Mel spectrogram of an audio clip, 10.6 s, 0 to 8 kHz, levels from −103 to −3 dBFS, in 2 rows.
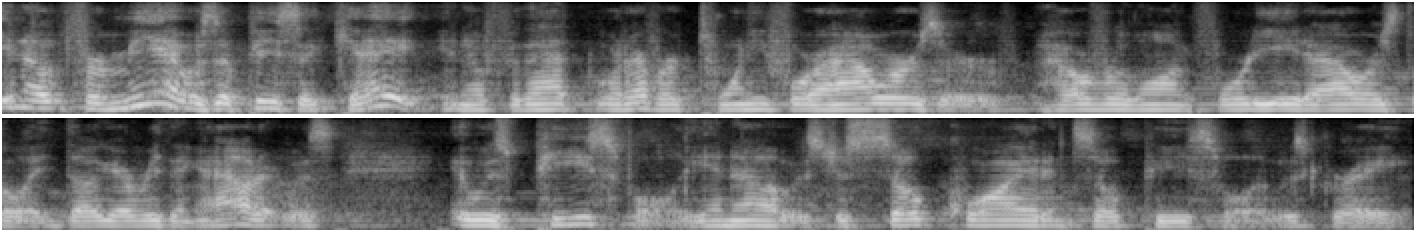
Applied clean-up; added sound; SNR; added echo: none; none; none; reverberation time 1.4 s.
